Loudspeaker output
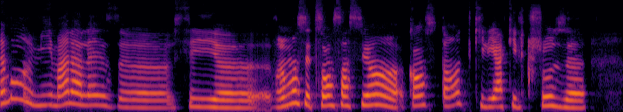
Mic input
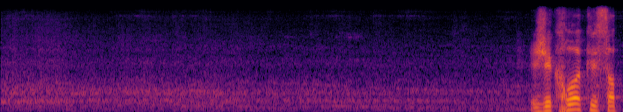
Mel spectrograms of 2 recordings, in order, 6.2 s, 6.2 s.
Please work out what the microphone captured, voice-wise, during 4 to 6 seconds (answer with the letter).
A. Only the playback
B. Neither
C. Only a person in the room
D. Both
C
